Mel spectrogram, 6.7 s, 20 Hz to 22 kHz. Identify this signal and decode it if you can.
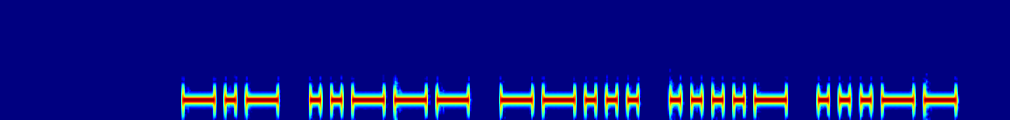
Morse code, heard as a keyed tone, about 17 wpm, 700 Hz. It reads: K2743
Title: Code Groups - 5 Letter:Numbers - 17wpm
